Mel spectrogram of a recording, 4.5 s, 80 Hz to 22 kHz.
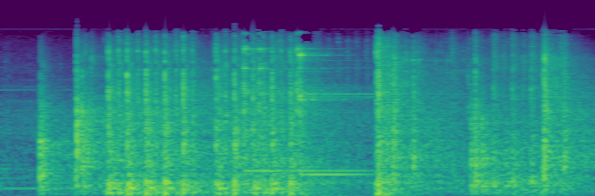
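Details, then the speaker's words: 1973 Gottlieb Jumpin Jack EM pinball after repair of a reset problem: stepper scans the drop targets ten times at ball loss, rapid machine-gun bursts of clicks and relay clunks with pauses, then targets reset; normal reset cycle. "if i put down these four and then when i lose the ball you'll hear it scan through that 10 times on that on the uh looking for the down targets did you hear it it sounds like a machine gun when it goes off"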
